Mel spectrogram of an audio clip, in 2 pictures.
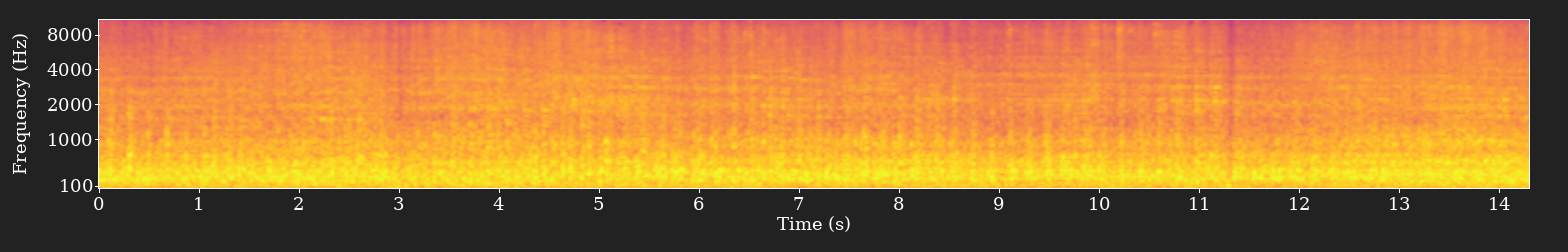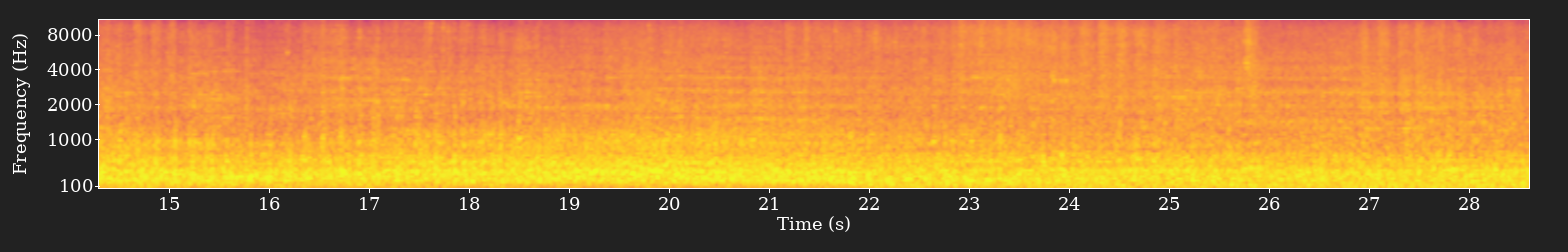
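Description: Freight cars of a long CSX mixed freight train rolling past close by at speed: a steady, unbroken rumble and clatter of steel wheels on the rails.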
